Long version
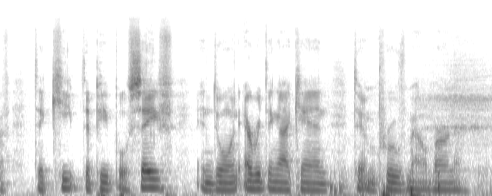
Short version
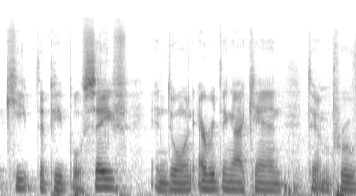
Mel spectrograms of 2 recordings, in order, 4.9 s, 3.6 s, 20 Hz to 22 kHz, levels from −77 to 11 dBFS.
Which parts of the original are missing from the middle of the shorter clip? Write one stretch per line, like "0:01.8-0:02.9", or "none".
none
